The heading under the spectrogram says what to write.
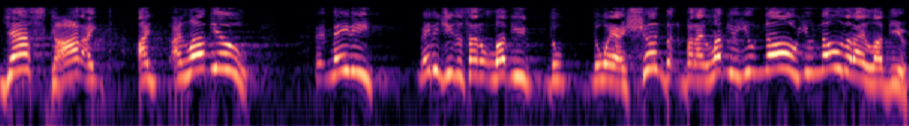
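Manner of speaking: fed-up, exasperated, halting, tripping over words. Retelling Peter answering Jesus the third time, imitating exasperated Peter. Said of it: "I can almost hear the exasperation in Peter's voice".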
